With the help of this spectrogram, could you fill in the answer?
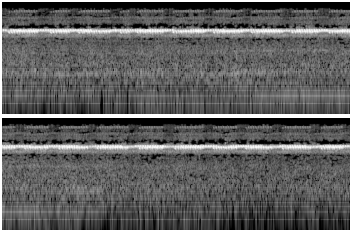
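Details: Continuous shrill insect chorus from a relaxing nature recording: a dense high trill pulsing roughly twice a second, steady throughout with faint low background.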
